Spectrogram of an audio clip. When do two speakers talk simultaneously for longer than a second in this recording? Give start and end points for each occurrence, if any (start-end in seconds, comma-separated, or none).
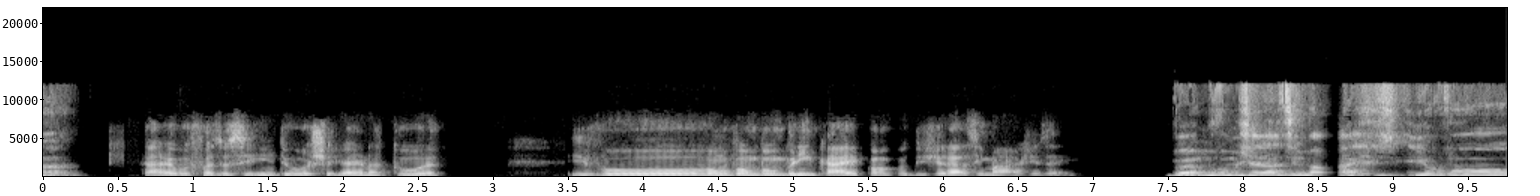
none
